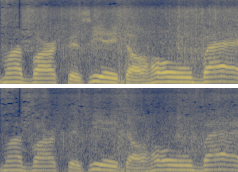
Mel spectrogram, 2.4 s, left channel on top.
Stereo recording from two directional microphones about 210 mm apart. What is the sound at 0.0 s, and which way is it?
Speech, 30° left (ahead or behind).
